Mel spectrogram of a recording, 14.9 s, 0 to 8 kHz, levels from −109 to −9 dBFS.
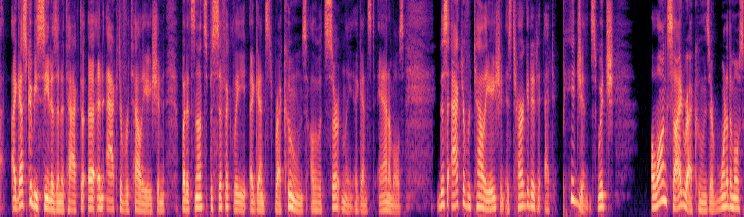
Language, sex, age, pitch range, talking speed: English, male, 30-49, 110-155 Hz, 160 wpm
